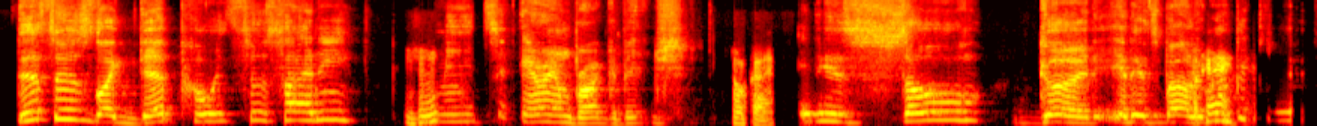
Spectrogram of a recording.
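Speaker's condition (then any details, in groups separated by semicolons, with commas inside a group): Cerebral palsy; mild case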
